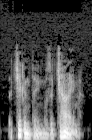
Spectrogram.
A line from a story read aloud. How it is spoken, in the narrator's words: said, keeping his voice low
